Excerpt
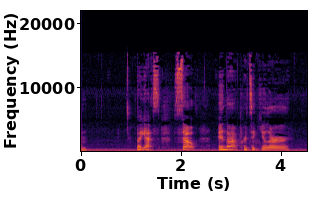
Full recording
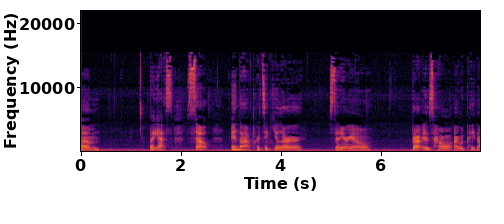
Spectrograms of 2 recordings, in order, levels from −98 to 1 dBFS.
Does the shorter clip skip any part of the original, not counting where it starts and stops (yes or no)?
no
